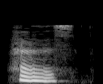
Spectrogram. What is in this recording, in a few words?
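"hers", British English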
